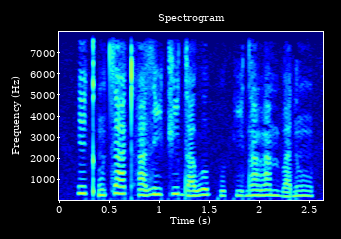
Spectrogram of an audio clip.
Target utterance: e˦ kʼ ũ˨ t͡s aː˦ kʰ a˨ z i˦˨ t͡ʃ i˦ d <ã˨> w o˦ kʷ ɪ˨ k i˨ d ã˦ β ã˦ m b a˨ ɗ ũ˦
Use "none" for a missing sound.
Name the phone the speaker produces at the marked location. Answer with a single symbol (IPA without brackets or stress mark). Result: a˨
